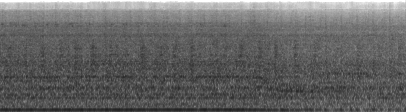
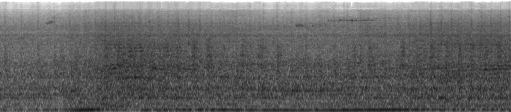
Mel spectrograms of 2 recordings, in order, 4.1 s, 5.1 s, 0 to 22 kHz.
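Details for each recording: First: Chevy C10 pickup V8 first start after a full wiring harness replacement: even, steady idle rumble with no misses; belts squeak slightly and a rocker arm on cylinder 5 or 6 needs adjustment. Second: Chevy C10 pickup V8 after a full wiring harness replacement, first start: loud idle with a thin high belt squeal and fast light ticking from rocker arms needing adjustment, likely on cylinder 5 or 6.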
